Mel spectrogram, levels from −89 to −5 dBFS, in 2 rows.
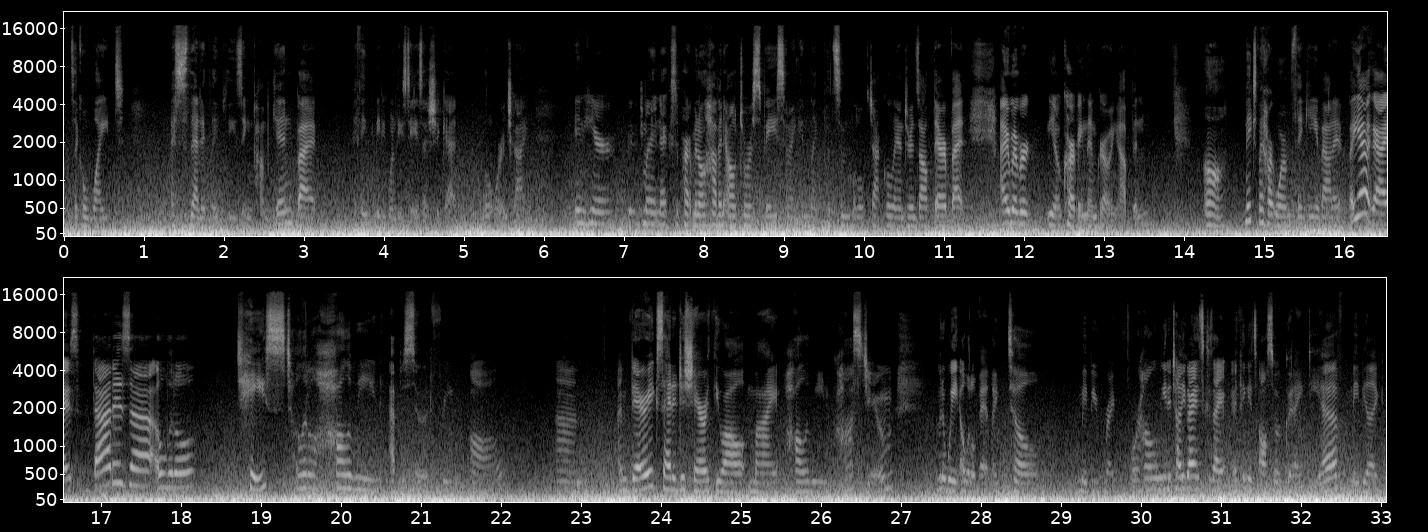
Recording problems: low rumble; loud; throughout; 8 dB below the speech
uneven, jittery; strongly; from 3.5 to 32 s

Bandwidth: 17 kHz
